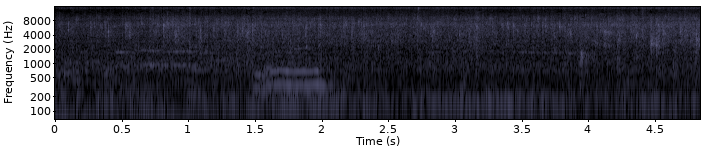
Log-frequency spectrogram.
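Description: Breaded chicken pieces deep-frying in hot oil: a steady sizzling hiss with fine crackling, growing a little louder as more pieces go into the pan.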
